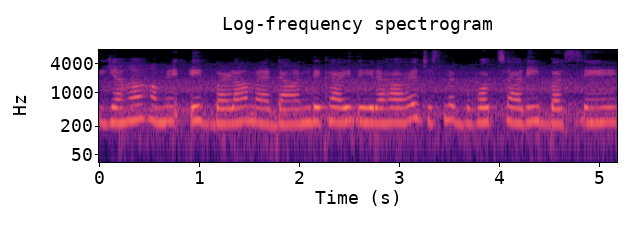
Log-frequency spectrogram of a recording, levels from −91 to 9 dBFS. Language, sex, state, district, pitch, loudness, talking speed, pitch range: Hindi, female, Chhattisgarh, Korba, 245 Hz, -27 LUFS, 160 wpm, 240-255 Hz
